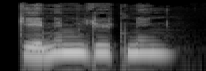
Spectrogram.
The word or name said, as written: gennemlytning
